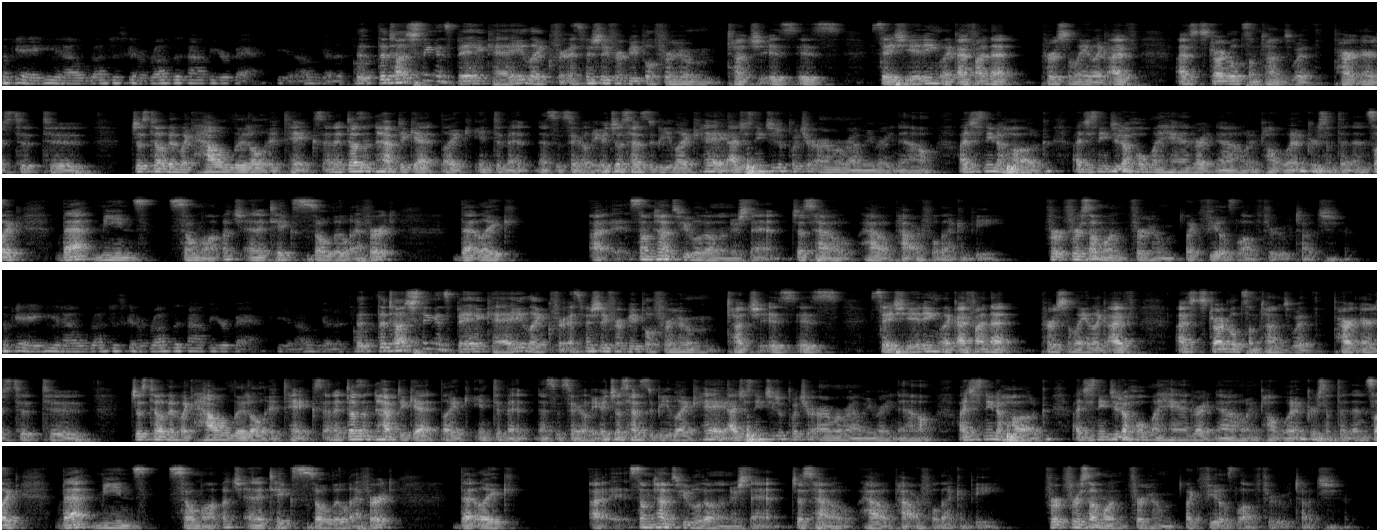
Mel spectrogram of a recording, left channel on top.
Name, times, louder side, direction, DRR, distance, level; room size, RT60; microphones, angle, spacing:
voice 1, 0.0-4.4 5.5-6.0 19.7-20.0 24.8-25.1 26.7-26.9 30.6-30.7 38.3-38.6, left 1 dB, 25° right, -1 dB, 2.6 m, -34 dB
voice 2, 3.5-10.1 10.4-31.7 32.0-32.6 33.4-37.4 37.9-40.9, right 1 dB, 65° right, -1 dB, 2.7 m, -27 dB
8.2 x 6.5 x 3.4 m, 0.33 s
head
